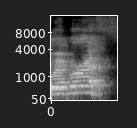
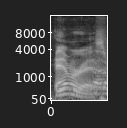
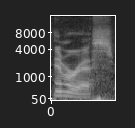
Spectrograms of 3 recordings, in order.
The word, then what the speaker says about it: Imris: Are you Eryet? Why does everyone mispronounce everything? It's Emerus, right? It's 1 a.m. Oh my god. Well, I mean, like, I misheard it because you were cutting out, but it's Emerus, right?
